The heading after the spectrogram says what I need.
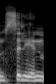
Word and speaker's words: Cillian: as well as i said you've got um cillian murphy or killian i'm not too sure how to say it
